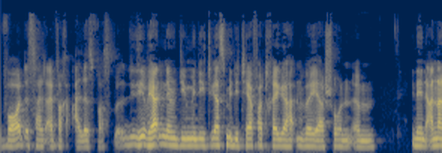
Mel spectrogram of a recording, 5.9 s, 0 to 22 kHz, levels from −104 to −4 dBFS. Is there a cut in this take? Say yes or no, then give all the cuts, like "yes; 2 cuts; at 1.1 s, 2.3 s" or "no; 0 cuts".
no; 0 cuts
